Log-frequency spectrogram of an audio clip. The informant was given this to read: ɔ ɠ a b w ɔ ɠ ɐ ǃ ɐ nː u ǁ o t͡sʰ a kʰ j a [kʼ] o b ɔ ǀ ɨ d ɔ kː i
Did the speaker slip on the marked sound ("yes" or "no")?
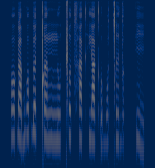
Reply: no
